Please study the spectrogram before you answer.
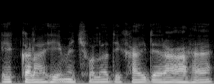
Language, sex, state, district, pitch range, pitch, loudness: Hindi, male, Jharkhand, Garhwa, 105-115 Hz, 110 Hz, -19 LUFS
